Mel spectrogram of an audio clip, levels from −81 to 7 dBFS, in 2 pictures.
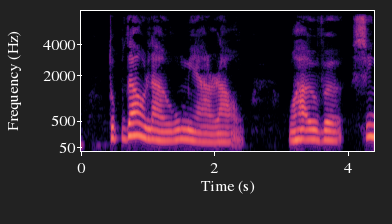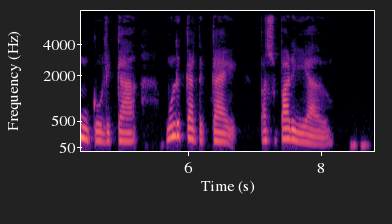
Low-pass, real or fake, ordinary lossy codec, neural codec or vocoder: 7.2 kHz; real; AAC, 48 kbps; none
